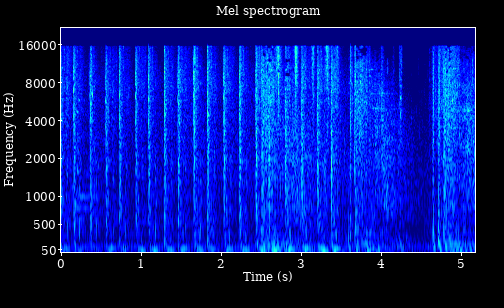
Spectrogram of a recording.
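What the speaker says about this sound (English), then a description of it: "I think I know who's shooting at you." Rapid bursts of gunfire from a Fortnite Zero Build duos match, dense repeated shots in quick rhythm for several seconds, loud and continuous with a brief dip near the end.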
